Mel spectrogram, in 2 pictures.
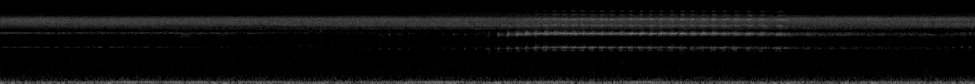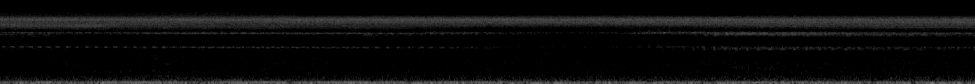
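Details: Evening cicada (higurashi) recorded 25 July 2019, giving a short burst of fast, pulsed ringing notes that swells and fades over about three seconds, set against a constant shrill insect chorus and low background hum.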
